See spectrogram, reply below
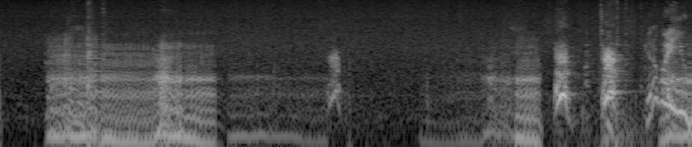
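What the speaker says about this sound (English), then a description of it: "Get away, you mutt!" A dog growls and barks in the medieval game Kingdom Come: Deliverance, with low snarls followed by sharper yelps and barks. A voice shouts over it at moderate loudness.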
